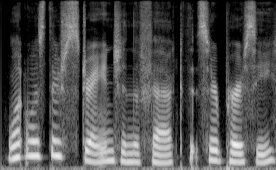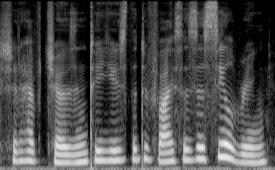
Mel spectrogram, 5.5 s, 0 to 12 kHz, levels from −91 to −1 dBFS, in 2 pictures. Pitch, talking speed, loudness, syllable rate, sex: 195 Hz, 230 wpm, -17 LUFS, 5.2 syllables/s, female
